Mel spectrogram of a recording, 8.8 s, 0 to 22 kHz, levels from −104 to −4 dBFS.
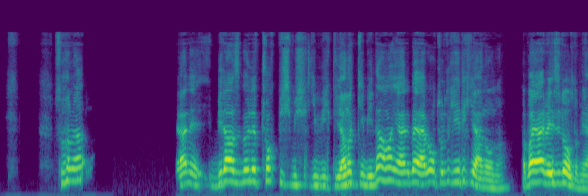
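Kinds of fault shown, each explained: No technical faults can be heard anywhere in this speech.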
